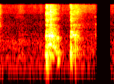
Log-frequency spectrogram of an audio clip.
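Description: A man coughing twice in quick succession, short throat-clearing bursts about a second in.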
